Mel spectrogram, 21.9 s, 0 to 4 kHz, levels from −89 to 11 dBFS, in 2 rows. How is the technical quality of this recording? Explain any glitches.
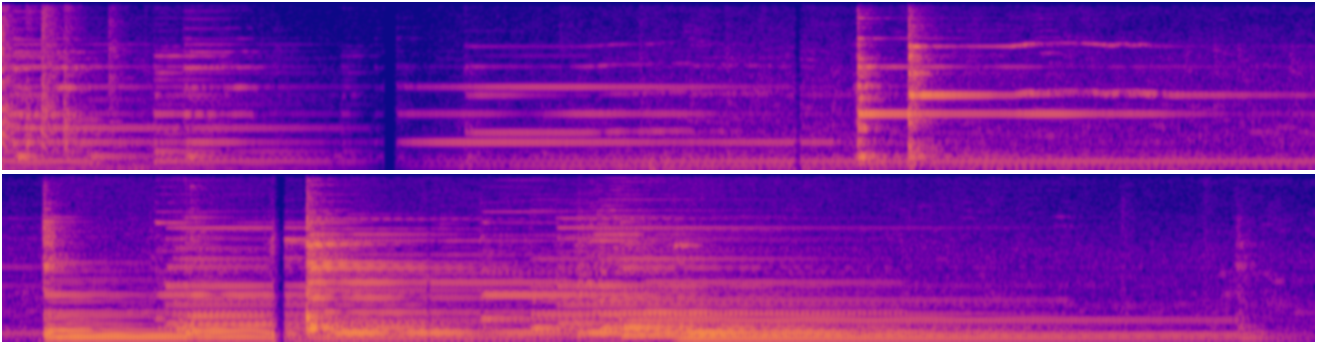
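The recording carries the narrowband sound of a telephone-style call link, with nothing above 4 kHz, which fits G.711 mu-law coding. It has four brief dropouts where audio failed to arrive in time.

Short concealed packet loss occurs at 4.20–4.24 s, 6.60–6.66 s and 14.48–14.52 s. Each time, 20 to 40 ms of audio was missing, and the receiver patched the hole by extending the preceding sound, either its pitch or a shaped noise, before easing back into the real signal. Each one comes across as a quick smear or wobble, and a very short sound falling in the gap can disappear.

A burst of packet loss runs from 13.20 to 13.30 s. About 80 ms of audio went missing in a row, and the receiver stretched the last sound over roughly 86 ms while fading it down. This is heard as a brief held buzz or fading hiss. The sound then picks up slightly further along, and the material that fell in the gap is simply absent.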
